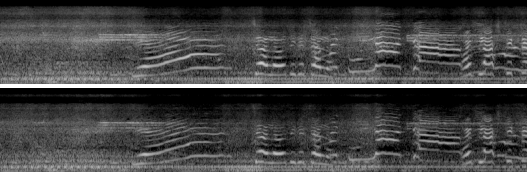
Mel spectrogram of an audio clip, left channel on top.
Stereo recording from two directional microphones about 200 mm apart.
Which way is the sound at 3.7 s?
10° right (ahead or behind).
